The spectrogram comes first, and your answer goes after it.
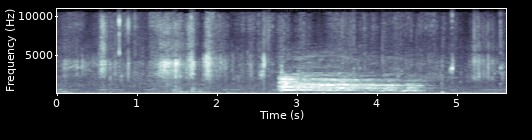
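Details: Cavalier King Charles spaniel puppy playing chase indoors; after scattered light scuffs and clicks, a rough, drawn-out growling whine lasts about a second and a half mid-clip, then fades back into soft shuffling.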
